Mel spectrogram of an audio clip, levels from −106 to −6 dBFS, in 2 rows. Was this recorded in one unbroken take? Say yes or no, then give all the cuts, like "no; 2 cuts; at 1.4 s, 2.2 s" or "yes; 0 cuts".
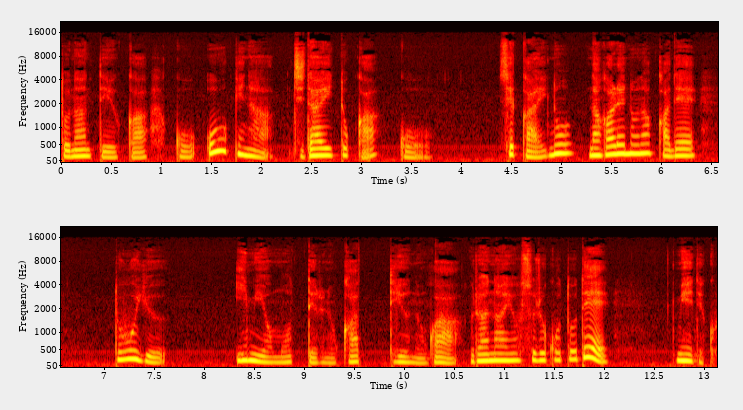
no; 3 cuts; at 2.2 s, 9.8 s, 10.6 s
